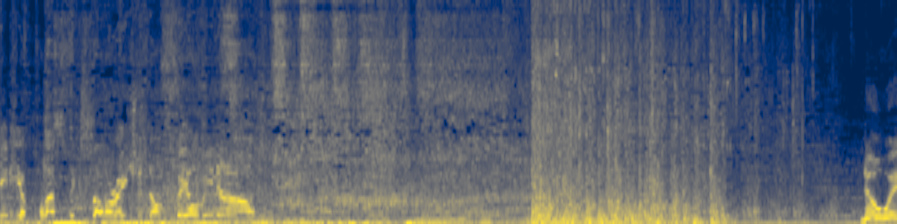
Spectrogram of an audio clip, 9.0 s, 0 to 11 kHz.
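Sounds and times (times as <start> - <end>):
car engine roaring: 0.0 - 8.6
speech: 0.2 - 3.0, 8.6 - 8.9
car crash with crunching, scraping impact: 5.3 - 8.2.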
